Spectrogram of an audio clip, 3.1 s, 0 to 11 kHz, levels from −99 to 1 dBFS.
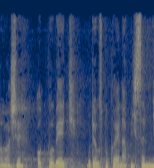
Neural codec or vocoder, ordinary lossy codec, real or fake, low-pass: codec, 24 kHz, 3 kbps, HILCodec; MP3, 48 kbps; fake; 9.9 kHz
